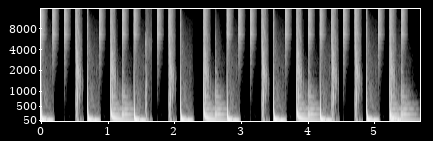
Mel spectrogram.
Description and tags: Wheaky 2 - 86BPM
A wheaky drum loop perfect for modern zouk music. Made with FL Studio (86 BPM).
